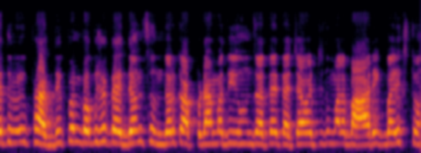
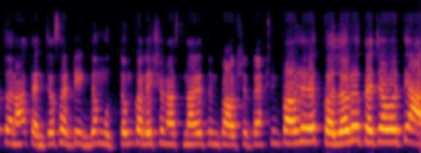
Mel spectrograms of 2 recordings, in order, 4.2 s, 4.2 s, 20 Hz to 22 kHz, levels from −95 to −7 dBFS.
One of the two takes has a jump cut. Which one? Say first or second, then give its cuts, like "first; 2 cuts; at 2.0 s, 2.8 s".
second; 1 cut; at 2.7 s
